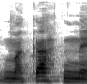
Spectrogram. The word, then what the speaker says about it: McCartney: the original pronunciation, but at the end of the word we have the letters EY which in Portuguese has the sound of “ei”. McCartney.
